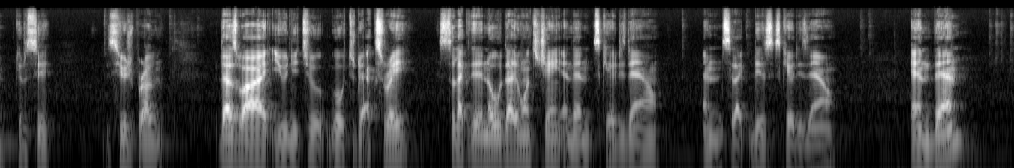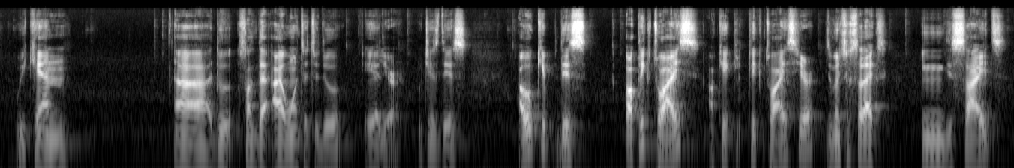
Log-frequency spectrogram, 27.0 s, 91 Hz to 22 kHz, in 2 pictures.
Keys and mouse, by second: 1.5 alt+z, 1.8 right click, 2.8 ctrl+z, 3.2 right click, 5.3-6.3 drag, 6.8 g, 9.1 click, 10.0 g, 12.6 click, 13.1 g, 16.0 F3, 16.4 F2, 16.9 F3, 17.6 alt+z, 18.0 right click, 18.7 right click, 19.1 3, 19.3 click, 19.8 middle click, 20.2 right click, 20.8 click, 21.1 click, 21.5 right click, 22.3 click, 22.4 click, 22.9 middle click, 23.2 right click, 23.8 click, 24.2 right click, 24.8 right click, 25.2 right click, 25.7 right click, 26.1 right click.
